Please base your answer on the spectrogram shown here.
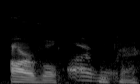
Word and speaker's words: Arvel: her well i've been i've been pronouncing your name arvel isn't it just get put some put some twang in it marvel arville it's backwoods i'm the fourth orville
